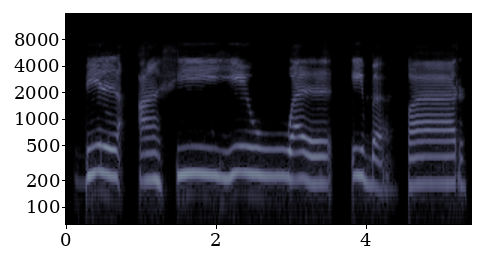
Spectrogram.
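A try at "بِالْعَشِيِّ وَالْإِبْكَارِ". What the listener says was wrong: Jangan masuk ke wau. Bil asyi wal ibkar.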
